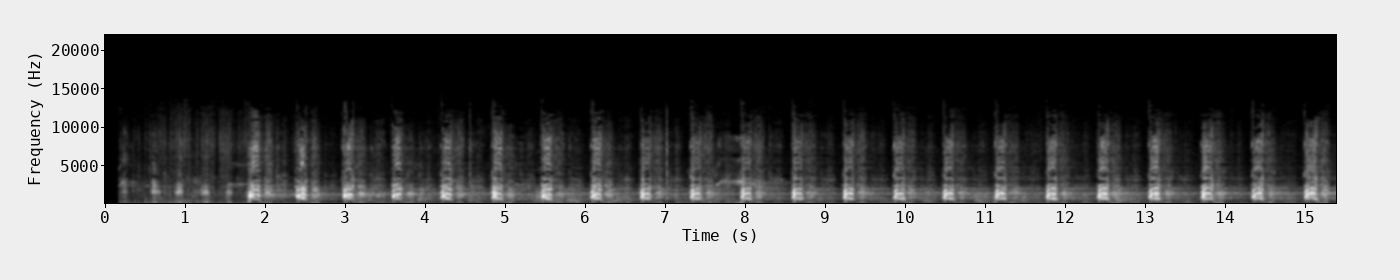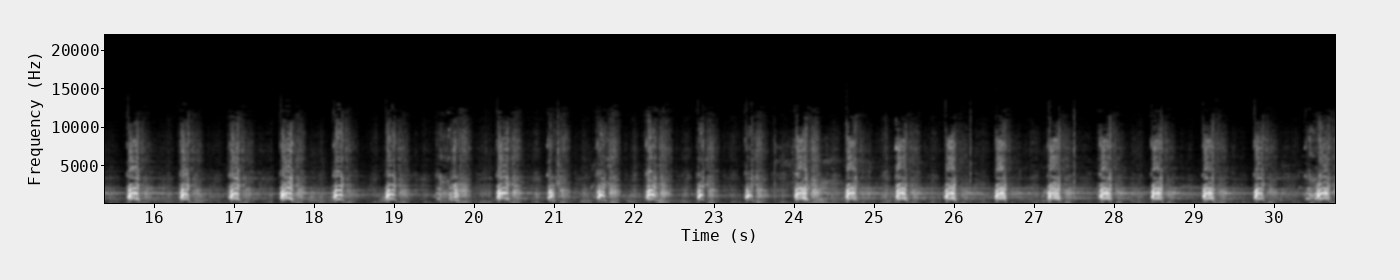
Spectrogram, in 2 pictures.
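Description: A dog barking steadily and rhythmically at a helper hidden in a blind, about three barks every two seconds without a pause: the bark-and-hold (bark-out) of protection training. A few weaker barks open it, then the barks come at full strength.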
